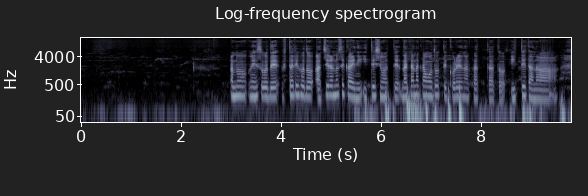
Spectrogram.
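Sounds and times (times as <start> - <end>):
sparrow chirping: 0.0 - 3.6, 5.4 - 9.7
speech: 3.0 - 9.7
steady low outdoor rumble: 5.4 - 9.7.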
